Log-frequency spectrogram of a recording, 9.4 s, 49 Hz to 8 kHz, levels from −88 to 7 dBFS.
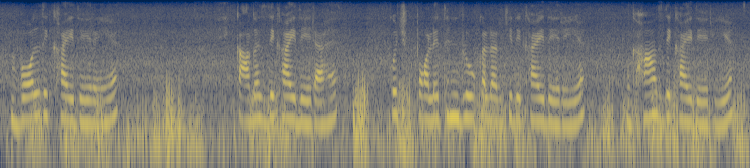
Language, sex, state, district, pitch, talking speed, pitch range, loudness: Hindi, female, Bihar, Sitamarhi, 205 Hz, 160 wpm, 195-220 Hz, -16 LUFS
